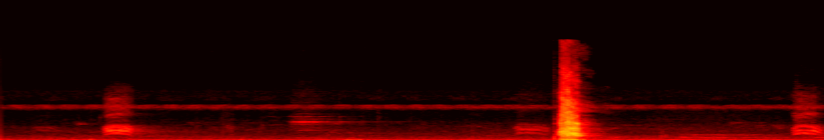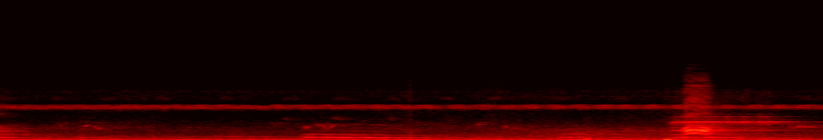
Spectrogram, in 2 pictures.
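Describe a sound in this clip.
An elderly man breathes out sharply and forcefully in short bursts.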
